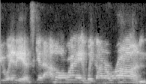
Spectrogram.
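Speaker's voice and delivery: very high, shrill, squeaky, loud goblin voice. Voicing a goblin yelling at others blocking the door: goblin voice. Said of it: "this goblin, as he's approaching, is like".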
